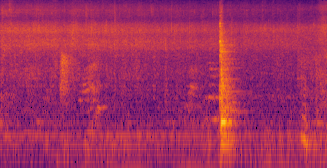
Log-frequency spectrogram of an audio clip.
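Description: Onions stirred and fried in a pan on the stove for a Kerala-style chicken parts curry, giving a low steady sizzle with one sharp clank of a utensil against the pan midway.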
